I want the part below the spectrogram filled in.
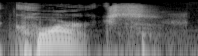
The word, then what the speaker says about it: Quarks: Or no. Quarks. – Yeah, pretty sure it's Quarks. – I still Quirks, mispronounced it. – Because Quirks is the with an I.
